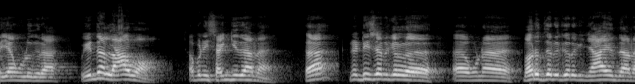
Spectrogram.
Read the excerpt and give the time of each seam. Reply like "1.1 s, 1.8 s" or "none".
none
